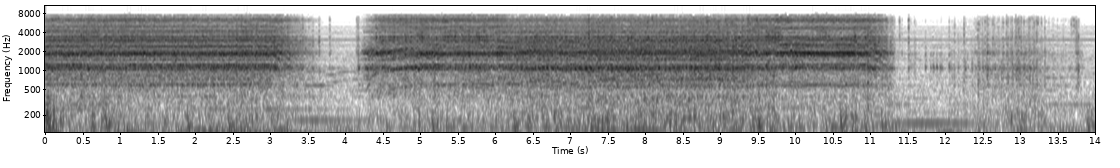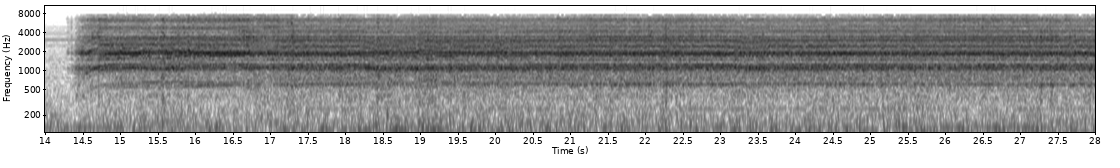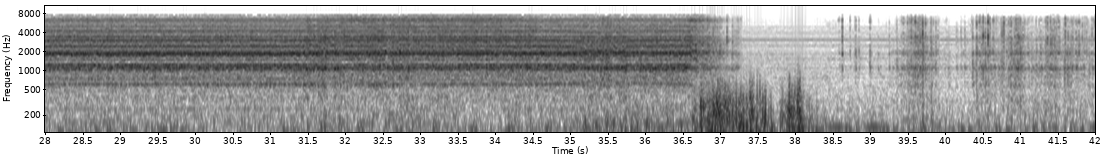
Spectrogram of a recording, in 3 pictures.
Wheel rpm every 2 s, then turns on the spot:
160, 90, 110, 160, 160, 90, 20, 100, 160, 160, 160, 160, 160, 160, 160, 160, 160, 160, 70, 0, 20.
12-14 40-42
